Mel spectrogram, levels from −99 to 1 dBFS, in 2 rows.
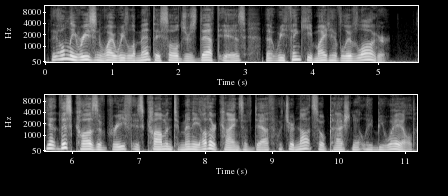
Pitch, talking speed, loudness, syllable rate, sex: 145 Hz, 200 wpm, -19 LUFS, 5.3 syllables/s, male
